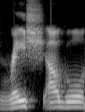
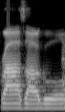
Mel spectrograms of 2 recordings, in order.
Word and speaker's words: Ra's al Ghul: everything together in Ra's al Ghul hi they pronounce it incorrectly in the movie and that's a big pet peeve of mine its racial ghoul not Ra's al Ghul and even make the joke in Batman Beyond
